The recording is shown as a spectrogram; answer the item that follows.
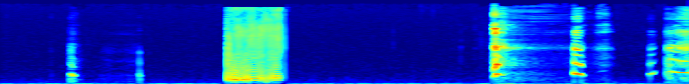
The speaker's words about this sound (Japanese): さっきより濃いね。おなら全部嗅いじゃってるようなもんだもんね。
